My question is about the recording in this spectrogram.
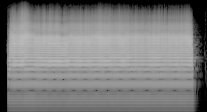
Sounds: Musical instrument, Music, Trumpet, Brass instrument

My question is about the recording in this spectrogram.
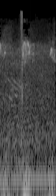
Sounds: Wild animals, Animal, Bird

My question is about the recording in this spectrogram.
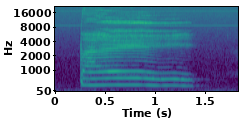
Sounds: Speech, Human voice

